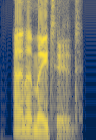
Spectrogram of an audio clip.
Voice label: "animated", British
